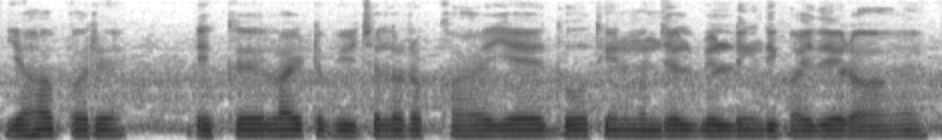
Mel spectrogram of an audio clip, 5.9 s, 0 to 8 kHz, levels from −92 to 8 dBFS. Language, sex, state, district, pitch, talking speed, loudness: Hindi, male, Haryana, Charkhi Dadri, 115 Hz, 175 wpm, -15 LUFS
